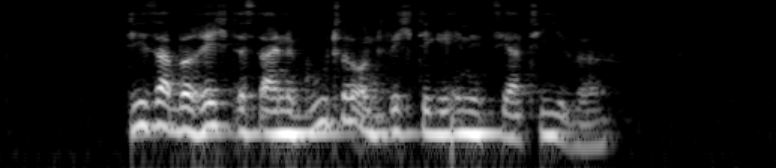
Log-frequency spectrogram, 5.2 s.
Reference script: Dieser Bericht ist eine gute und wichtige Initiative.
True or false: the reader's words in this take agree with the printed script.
true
